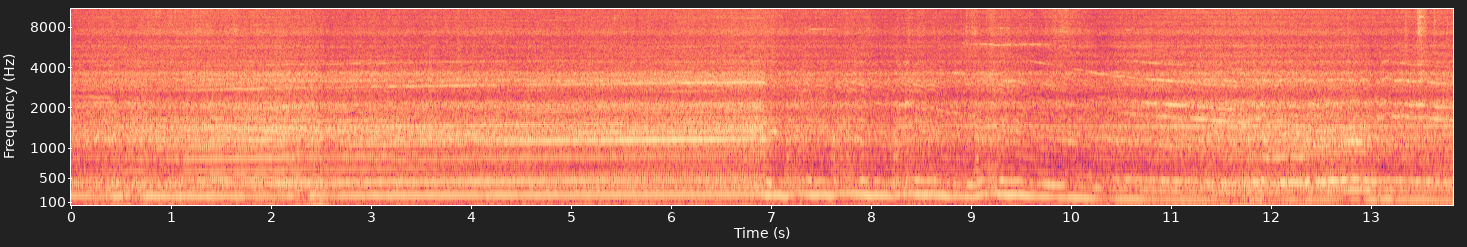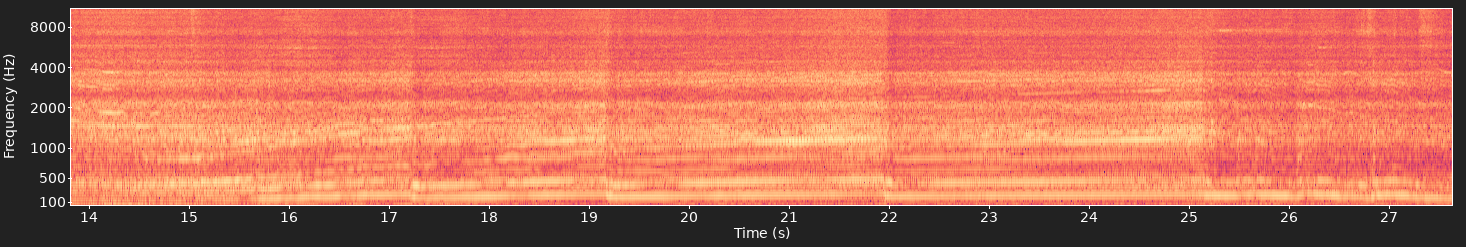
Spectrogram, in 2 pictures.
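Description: A race car engine roars loudly, shifting down through the gears and revving back up.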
